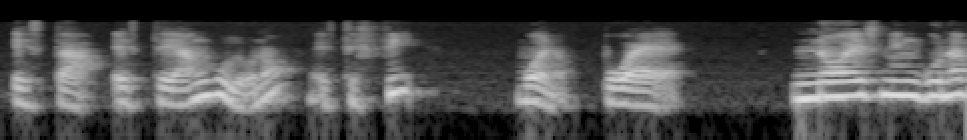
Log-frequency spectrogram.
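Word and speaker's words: φ: lo caracteriza mos con esta letra griega que se pronuncia fi vale pues entonces lo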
